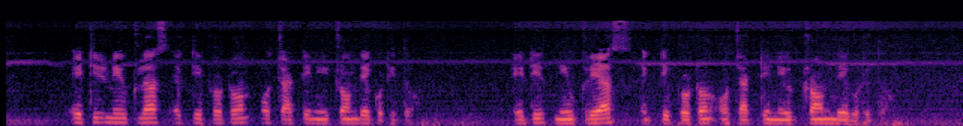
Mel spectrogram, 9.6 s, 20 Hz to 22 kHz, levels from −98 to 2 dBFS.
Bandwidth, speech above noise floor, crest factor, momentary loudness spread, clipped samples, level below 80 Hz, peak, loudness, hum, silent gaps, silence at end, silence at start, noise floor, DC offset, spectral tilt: 11.5 kHz; 28 dB; 20 dB; 16 LU; under 0.1%; -64 dBFS; -16 dBFS; -35 LUFS; 50 Hz at -65 dBFS; none; 0.55 s; 0.05 s; -63 dBFS; under 0.1%; -6.5 dB/octave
